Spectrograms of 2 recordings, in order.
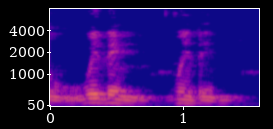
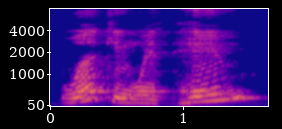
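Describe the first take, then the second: First: "with him" linked, h dropped: "with 'im"; reduced him. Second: Said in the usual way. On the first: Shown as a demonstration. Teacher shows learners linking, "him" without its h. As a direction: run "with" straight into "'im". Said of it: "sound like "him".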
